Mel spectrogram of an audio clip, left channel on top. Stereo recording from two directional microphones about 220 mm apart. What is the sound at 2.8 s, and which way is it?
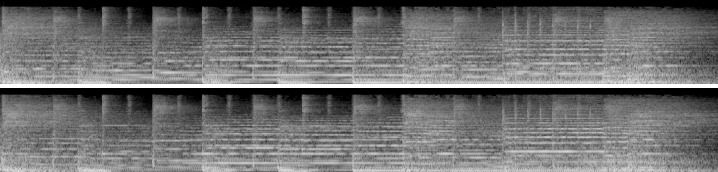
Music, centre (ahead or behind).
